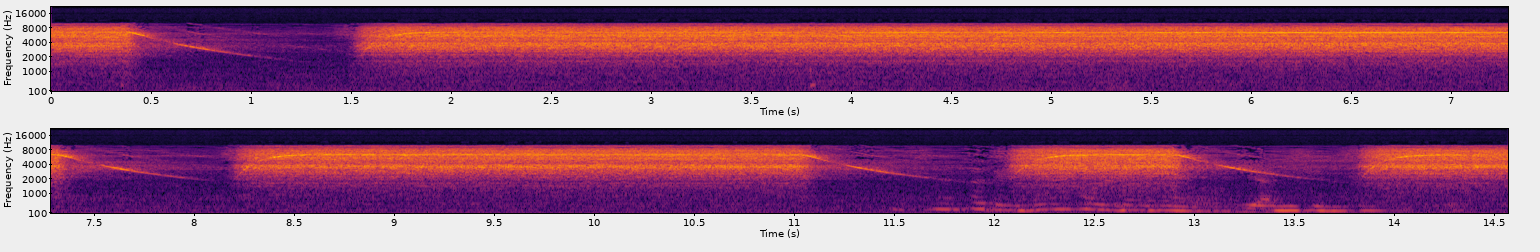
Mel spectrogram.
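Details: High-pitched whine of a dental drill running in long bursts with brief pauses, during tooth preparation for a porcelain-fused-to-metal (PFM) crown.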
